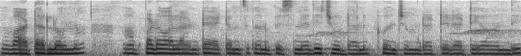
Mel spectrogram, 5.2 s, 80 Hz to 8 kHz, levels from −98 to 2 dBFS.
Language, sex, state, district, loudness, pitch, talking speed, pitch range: Telugu, female, Andhra Pradesh, Visakhapatnam, -16 LUFS, 215 Hz, 125 wpm, 205-220 Hz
